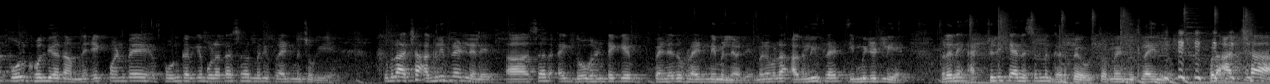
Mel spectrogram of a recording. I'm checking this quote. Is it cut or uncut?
uncut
